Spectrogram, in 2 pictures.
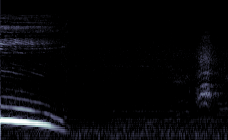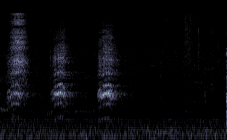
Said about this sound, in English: Got some crow action out here.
